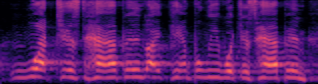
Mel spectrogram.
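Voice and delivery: amazed disbelief. Retold or imitated. Officials crowding the three men, stunned disbelief. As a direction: sound like you can't believe your eyes.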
